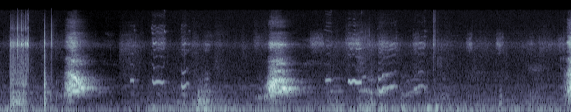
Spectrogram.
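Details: Shelter dog letting out sharp barks spaced about two seconds apart, with soft whines and clicks of movement in between and a final bark at the end.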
